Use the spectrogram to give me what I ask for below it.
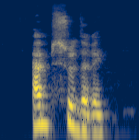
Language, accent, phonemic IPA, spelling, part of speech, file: French, Canada, /ap.su.dʁe/, absoudrai, verb, LL-Q150 (fra)-absoudrai.wav
- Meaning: first-person singular future of absoudre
